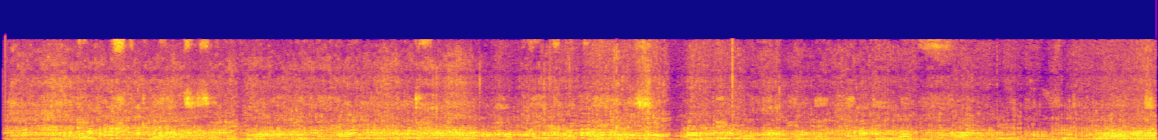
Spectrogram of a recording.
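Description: Several lionesses growling and roaring as they fight a male lion, an unbroken din with a short dip about five seconds in.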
